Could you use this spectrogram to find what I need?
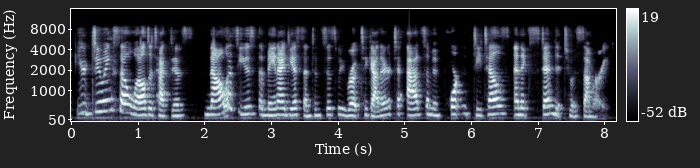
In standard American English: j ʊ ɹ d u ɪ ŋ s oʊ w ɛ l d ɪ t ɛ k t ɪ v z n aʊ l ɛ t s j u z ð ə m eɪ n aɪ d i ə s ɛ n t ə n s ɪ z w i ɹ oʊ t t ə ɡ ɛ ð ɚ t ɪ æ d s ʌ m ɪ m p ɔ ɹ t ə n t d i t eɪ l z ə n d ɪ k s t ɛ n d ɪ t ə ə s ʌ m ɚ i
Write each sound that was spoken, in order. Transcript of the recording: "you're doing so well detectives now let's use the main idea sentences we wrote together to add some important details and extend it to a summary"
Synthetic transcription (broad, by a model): j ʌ ɹ d u ɪ ŋ s oʊ w ɛ l d ɪ t ɛ k t ɪ v z n aʊ l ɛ t s j u z ð ə m eɪ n aɪ d i ə s ɛ n t ə n s ɪ z w i ɹ oʊ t t ə ɡ ɛ ð ɚ t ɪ æ d s ʌ m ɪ m p ɔ ɹ t n d i t eɪ l z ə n ɪ k s t ɛ n d ɪ t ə ə s ʌ m ɚ i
